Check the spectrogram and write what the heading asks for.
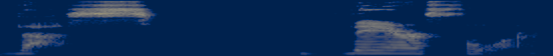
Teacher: my tongue is between my teeth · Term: th sounds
